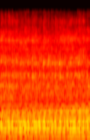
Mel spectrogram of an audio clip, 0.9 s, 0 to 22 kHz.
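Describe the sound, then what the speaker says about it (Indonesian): A small grass cutter engine, fitted with an FWP 10 snail pump head to work as a water pump, runs at a steady, loud drone with a constant buzzing tone and no pauses. "praktekkan dulu nih mesin potong rumput yang bisa pompa"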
